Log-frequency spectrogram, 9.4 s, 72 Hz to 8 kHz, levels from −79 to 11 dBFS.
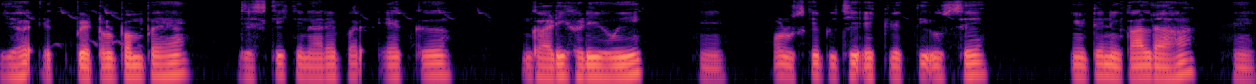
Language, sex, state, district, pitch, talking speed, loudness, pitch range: Hindi, male, Uttarakhand, Tehri Garhwal, 110 Hz, 155 wpm, -20 LUFS, 105-115 Hz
